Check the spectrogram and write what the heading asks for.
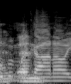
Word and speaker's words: Upamecano: I think the only major thing I can think of is up McCann, I can't pronounce his name now. – Upamecano, yeah.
